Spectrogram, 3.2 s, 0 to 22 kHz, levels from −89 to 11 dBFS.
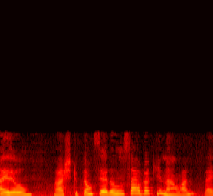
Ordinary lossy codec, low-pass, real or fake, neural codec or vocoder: none; 7.2 kHz; fake; codec, 16 kHz, 0.8 kbps, ZipCodec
